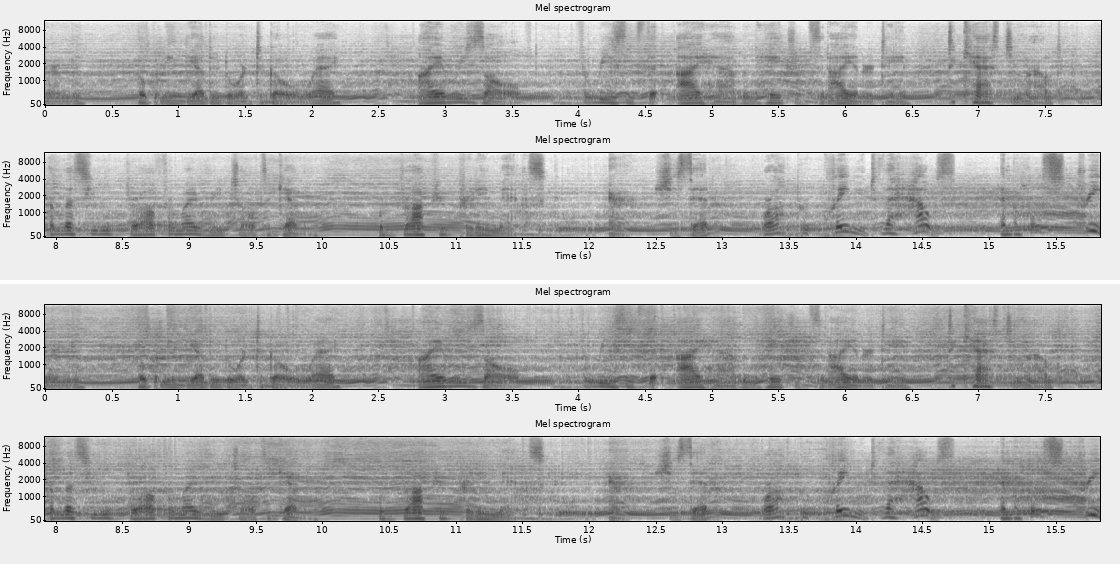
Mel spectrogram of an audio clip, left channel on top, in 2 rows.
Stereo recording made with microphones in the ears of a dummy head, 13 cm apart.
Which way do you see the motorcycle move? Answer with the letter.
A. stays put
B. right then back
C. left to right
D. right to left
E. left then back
A.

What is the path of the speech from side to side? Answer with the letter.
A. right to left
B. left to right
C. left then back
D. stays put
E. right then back
D.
